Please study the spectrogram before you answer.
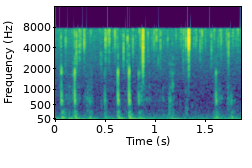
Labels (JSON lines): {"label": "biophony, knock", "recorder": "SoundTrap 300"}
